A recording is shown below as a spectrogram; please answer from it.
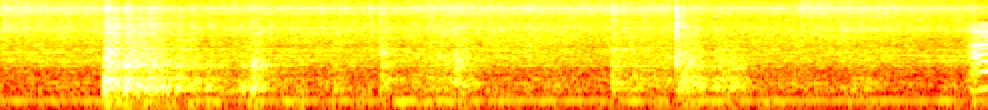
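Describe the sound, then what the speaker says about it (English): Chicken fries with masala in a pan, sizzling, with a few sharp stirring scrapes and clinks of a utensil against the pan at irregular intervals. "I will let the chicken fry with the masalas little bit."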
